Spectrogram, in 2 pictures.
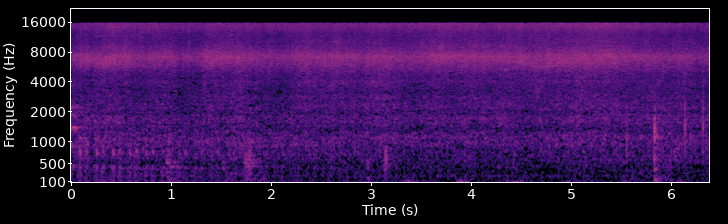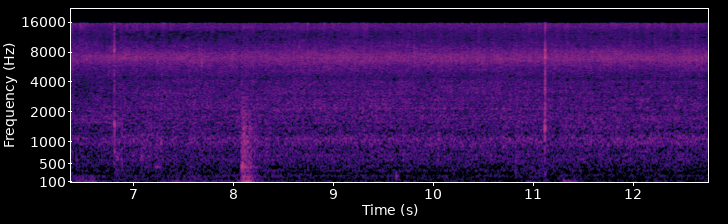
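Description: Sliced cabbage, green pepper and tomato sizzling in oil in a pan, with a steady hiss and a few light knocks of a wooden spatula against the pan, the sharpest about eight seconds in.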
